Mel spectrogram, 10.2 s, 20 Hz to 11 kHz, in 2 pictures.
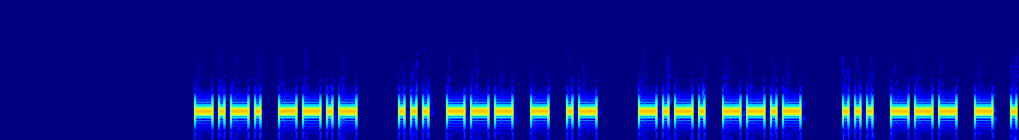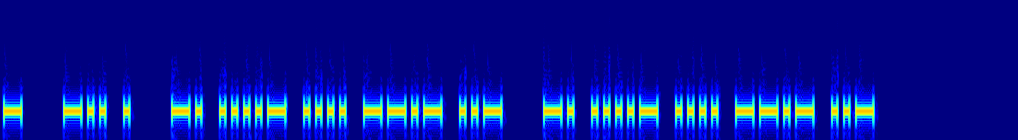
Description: Morse code, heard as a keyed tone, about 40 wpm, 690 Hz. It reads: CQ SOTA CQ SOTA DE N4HQU N4HQU
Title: SOTA QSO Practice 40wpm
